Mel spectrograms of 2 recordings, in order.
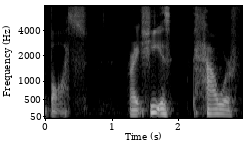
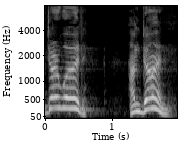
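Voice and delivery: mock proud call; 7 semitones higher, 5 dB louder, slower than usual. Boy proudly calling to the farmer.

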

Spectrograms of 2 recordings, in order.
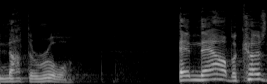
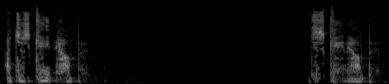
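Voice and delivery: a breathless whisper, much softer; whispered excuse; 6 semitones lower, 12 dB quieter than usual. Retold or imitated. Preacher voicing a believer's excuse to God, whispered. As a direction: whisper it like a helpless confession.

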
